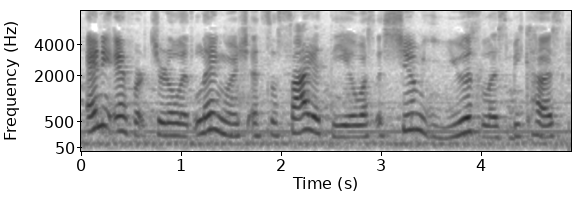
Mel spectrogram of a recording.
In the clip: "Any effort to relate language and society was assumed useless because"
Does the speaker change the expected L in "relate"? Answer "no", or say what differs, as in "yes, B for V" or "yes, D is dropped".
no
